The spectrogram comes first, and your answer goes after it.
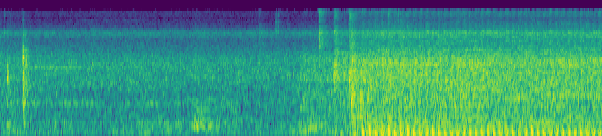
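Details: Honda Beat Eco injected scooter after repairing and rubber-wrapping the wire chafed by the air filter box, previously stalling with late throttle; fires after a few quiet seconds into a steady, regular beat with clean pickup: running normally.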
